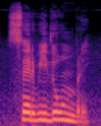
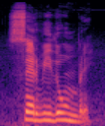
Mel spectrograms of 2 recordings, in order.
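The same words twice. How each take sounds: No difference in how they are said.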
